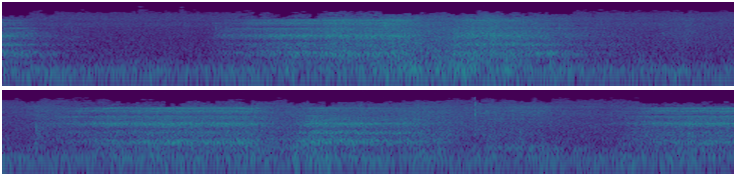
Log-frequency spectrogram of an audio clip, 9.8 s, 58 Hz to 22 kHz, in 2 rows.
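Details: Adult male snoring during sleep, 3-hour recording: rhythmic rough breathing noises rising and falling with each breath in a steady sleep pattern.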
